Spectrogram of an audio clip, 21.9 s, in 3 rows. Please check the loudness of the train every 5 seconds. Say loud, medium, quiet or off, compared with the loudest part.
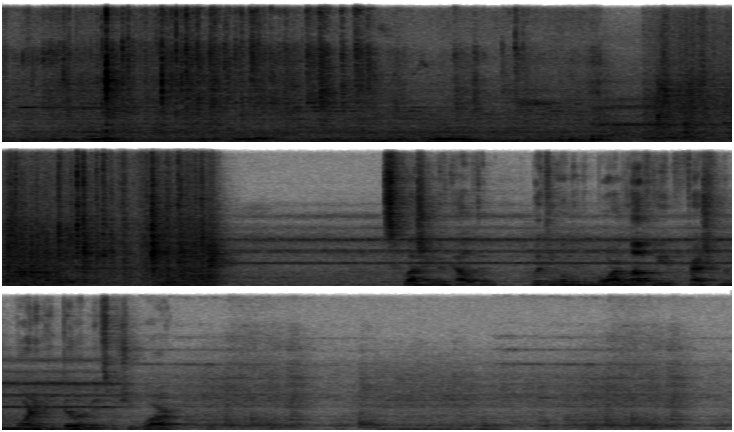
loud, loud, medium, medium, medium.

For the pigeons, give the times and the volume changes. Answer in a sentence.
The pigeons can be heard from 0.0 to 9.5 s, at a steady volume.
